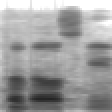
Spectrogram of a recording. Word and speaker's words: Pavelsky: It's pronounced Pavelsky, but you got close to it.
